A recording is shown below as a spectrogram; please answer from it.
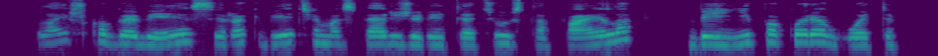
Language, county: Lithuanian, Šiauliai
